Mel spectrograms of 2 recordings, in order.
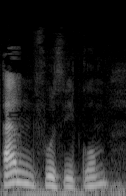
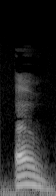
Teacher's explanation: لا لا أنا أتكلم لو أظهرنا لو أظهرنا النون عند الفاء نقول أنفسكم، ولكن عندما نخفي النون عند الفاء لا نفعل هذا، لا نقول أنفسكم، وإنما نذهب من مخرج الهمزة من قولنا أ إلى تهيئة الفم مباشرة إلى مخرج الفاء، فنقول أم. إذن الفم مهيئ على مخرج الفاء وينطق القارئ من أنفه غنة فقط. · Shown in: second take · Term: الإخفاء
